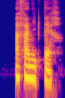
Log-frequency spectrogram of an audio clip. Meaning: flea (of the order Aphaniptera)
- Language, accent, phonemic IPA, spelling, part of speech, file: French, France, /a.fa.nip.tɛʁ/, aphaniptère, noun, LL-Q150 (fra)-aphaniptère.wav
